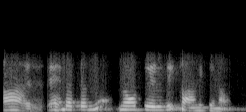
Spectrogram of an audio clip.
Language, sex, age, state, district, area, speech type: Malayalam, female, 30-45, Kerala, Thiruvananthapuram, rural, conversation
